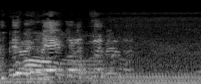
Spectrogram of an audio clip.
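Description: Women's voices talking for about a second, then cut off abruptly by a steady low hum.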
